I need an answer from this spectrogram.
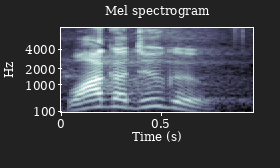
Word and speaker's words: Ouagadougou: Ouagadougou. Is Is that how you say it? That's it. That's actually really accurate.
